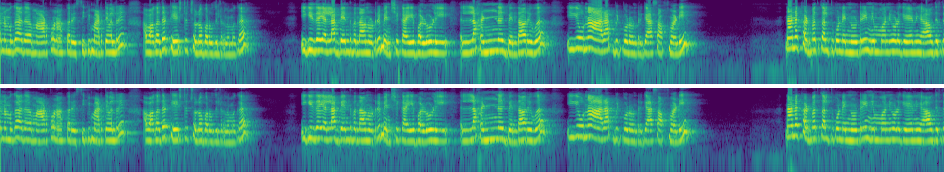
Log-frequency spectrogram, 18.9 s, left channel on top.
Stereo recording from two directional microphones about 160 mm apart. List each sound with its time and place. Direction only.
0.0 s a woman's voice: 15° left (ahead or behind)
6.0 s a woman's voice: 20° left (ahead or behind)
15.7 s a woman's voice: 20° left (ahead or behind)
